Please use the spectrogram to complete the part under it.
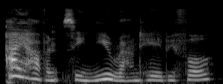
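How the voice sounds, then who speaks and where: A woman voicing a tough, suspicious female street cat, speaking in a gravelly, breathy whisper with curt, gruff questions. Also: mid-range voice, lively intonation, normal speed, a bit bright.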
